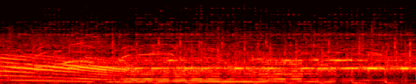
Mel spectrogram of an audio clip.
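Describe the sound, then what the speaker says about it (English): College football crowd at an Olivet vs Franklin game roars to rouse the Grizzlies defense, a sustained broad cheer with horn-like tones and scattered claps under an announcer's voice. "Crowd trying to get the Grizzlies defense fired up for this one"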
